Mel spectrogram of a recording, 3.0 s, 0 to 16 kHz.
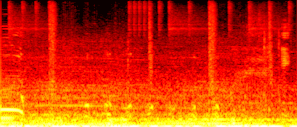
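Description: A lightly modified 2005 Ford Mondeo ST220 V6 with manual gearbox revs and rumbles loudly up close, a deep steady growl building with throttle, with faint road and wind noise.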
